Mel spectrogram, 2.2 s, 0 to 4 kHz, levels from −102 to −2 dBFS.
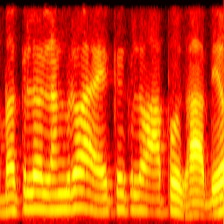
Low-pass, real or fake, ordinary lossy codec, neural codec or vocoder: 3.6 kHz; real; none; none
